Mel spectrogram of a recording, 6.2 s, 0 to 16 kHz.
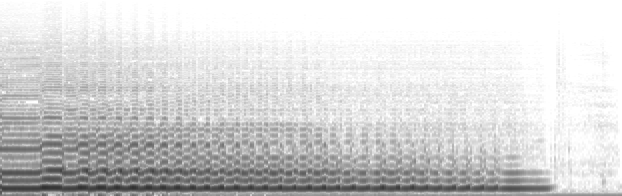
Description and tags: TS tone trill d2
The format is ready to use in sampletank but obviously can be imported to other samplers. The collection includes multiple articulations for a realistic performance.
sampled-instruments, woodwind, vst, jazz, sax, saxophone, tenor-sax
